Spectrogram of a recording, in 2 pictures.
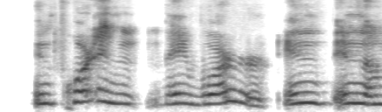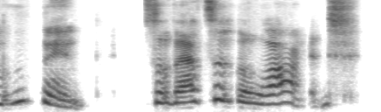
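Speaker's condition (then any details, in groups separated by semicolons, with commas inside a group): Cerebral palsy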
